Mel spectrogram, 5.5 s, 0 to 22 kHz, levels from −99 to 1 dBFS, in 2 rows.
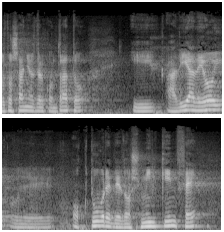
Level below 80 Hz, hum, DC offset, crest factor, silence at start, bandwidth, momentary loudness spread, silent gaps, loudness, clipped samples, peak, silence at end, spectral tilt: -48 dBFS; none; under 0.1%; 18 dB; 0 s; 13.5 kHz; 12 LU; none; -23 LUFS; under 0.1%; -6 dBFS; 0 s; -6 dB/octave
